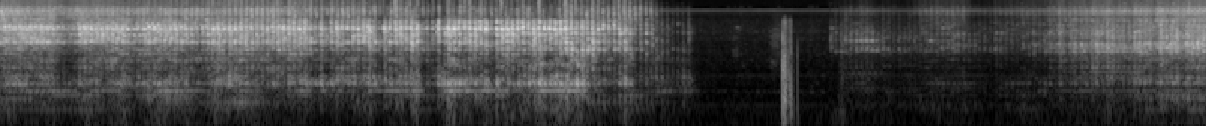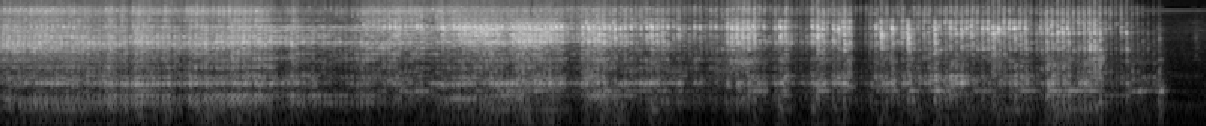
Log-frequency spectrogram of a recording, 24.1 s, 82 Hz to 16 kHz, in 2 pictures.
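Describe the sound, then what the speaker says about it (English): A 3/8 spindle gouge cuts wood on a lathe, with a loud continuous rasping scrape, a short pause and one sharp click, then the cutting resumes steadily and close. "I'm using my 3/8 spindle gouge at the moment to turn this."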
